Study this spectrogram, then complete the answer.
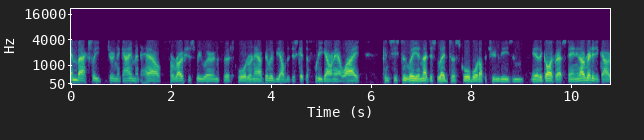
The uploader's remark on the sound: jumped on the phone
